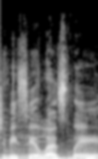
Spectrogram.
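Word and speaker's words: Javicia Leslie: how to say her name my name is shavisia leslie i'm on batwoman chevisia leslie chevisia leslie chavisia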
